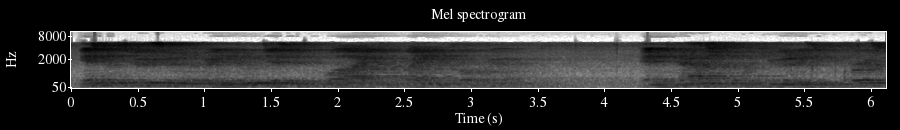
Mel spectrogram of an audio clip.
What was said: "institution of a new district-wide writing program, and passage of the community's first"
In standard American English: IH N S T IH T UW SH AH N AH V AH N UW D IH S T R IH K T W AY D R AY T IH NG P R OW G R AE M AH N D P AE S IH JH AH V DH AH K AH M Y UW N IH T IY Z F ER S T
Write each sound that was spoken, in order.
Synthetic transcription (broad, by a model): IH N S T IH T UW SH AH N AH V AH N UW D IH S T R IH K T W AY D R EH IH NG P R OW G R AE M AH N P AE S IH AH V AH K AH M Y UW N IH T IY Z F ER S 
